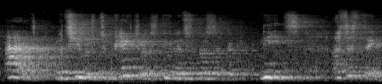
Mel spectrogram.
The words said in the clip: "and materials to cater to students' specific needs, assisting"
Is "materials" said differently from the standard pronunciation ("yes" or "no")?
yes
